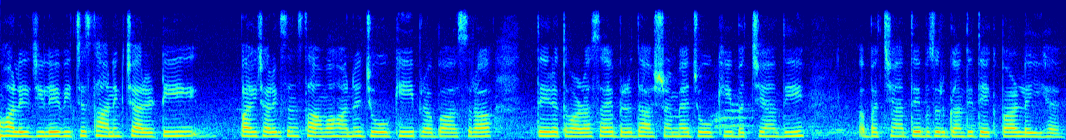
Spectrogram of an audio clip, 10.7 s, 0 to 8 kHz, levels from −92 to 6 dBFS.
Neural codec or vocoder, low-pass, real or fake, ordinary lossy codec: none; 7.2 kHz; real; none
